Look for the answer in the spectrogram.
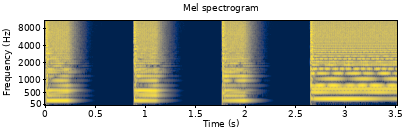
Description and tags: Arcade Countdown
Synthesized countdown for games.
136bpm, cart, countdown, game, synth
